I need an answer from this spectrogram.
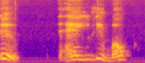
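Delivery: fake accent from outside Atlanta. Describing how people outside Atlanta talk, imitating people outside Atlanta. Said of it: "they'll be all talking like this".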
